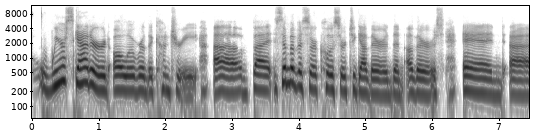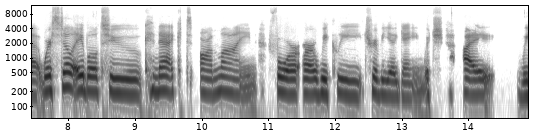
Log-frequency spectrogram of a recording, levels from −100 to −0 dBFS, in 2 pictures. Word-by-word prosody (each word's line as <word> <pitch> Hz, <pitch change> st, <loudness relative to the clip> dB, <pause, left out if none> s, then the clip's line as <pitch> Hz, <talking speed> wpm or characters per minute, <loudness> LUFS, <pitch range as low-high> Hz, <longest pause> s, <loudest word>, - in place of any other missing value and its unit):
we're 245 Hz, -, +3 dB
scattered 295 Hz, -10 st, +5 dB
all 220 Hz, 0 st, +4 dB
over 215 Hz, 0 st, +1 dB
the 200 Hz, 0 st, -5 dB
country, 205 Hz, -2 st, -6 dB, 0.3 s
um, 195 Hz, -1 st, 0 dB
but 225 Hz, -1 st, +2 dB
some 315 Hz, +4 st, +5 dB
of 295 Hz, -4 st, +6 dB
us 250 Hz, -1 st, -1 dB
are 225 Hz, -2 st, 0 dB
closer 220 Hz, -3 st, -1 dB
together 190 Hz, -4 st, -1 dB
than 175 Hz, -1 st, -3 dB
others, 185 Hz, -2 st, -1 dB, 0.3 s
and, 190 Hz, -5 st, 0 dB
uh, 170 Hz, -2 st, -2 dB
we're 210 Hz, +1 st, +2 dB
still 245 Hz, +3 st, +1 dB
able 210 Hz, -1 st, +3 dB
to 185 Hz, -3 st, 0 dB
connect 210 Hz, -1 st, -4 dB
online 185 Hz, -, -6 dB, 0.3 s
for 185 Hz, -3 st, +2 dB
our 185 Hz, -1 st, +1 dB
weekly 180 Hz, -2 st, -2 dB
trivia 175 Hz, -4 st, -2 dB
game, 155 Hz, -2 st, -10 dB
which 175 Hz, -, -9 dB, 0.3 s
I 180 Hz, -, +1 dB, 0.4 s
we 165 Hz, -1 st, -3 dB
195 Hz, 130 wpm, -23 LUFS, 180-215 Hz, 0.4 s, of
